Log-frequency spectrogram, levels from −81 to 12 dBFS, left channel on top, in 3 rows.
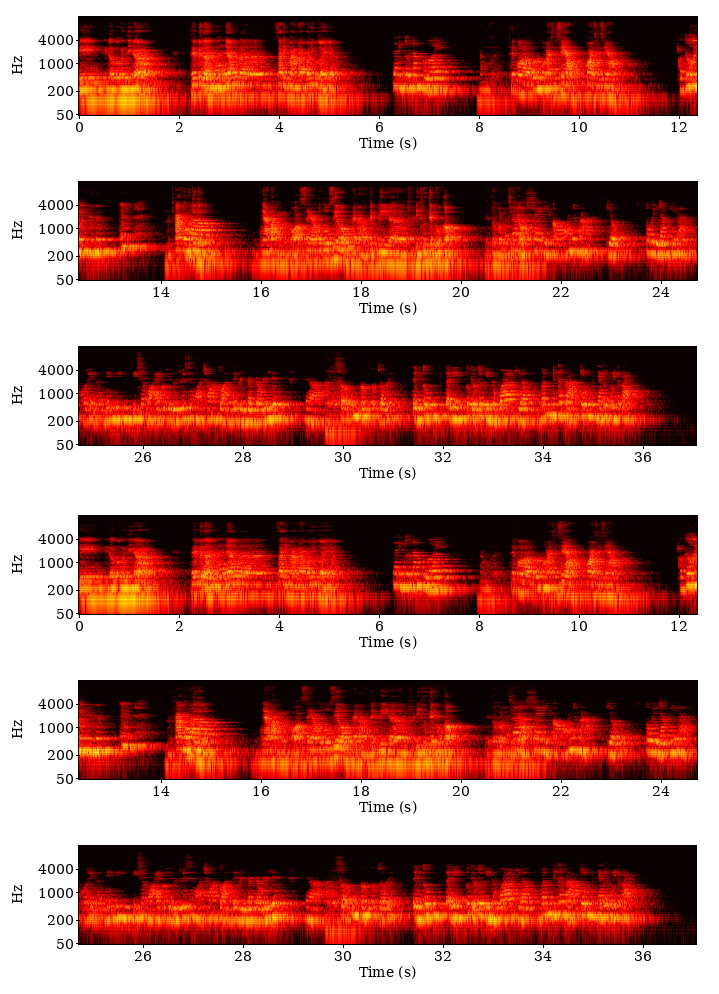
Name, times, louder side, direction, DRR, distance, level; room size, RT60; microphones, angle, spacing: voice 1, 0.0-1.5 2.2-5.2 8.0-10.8 14.1-14.9 15.8-19.9 20.5-21.4 29.6-30.0, left 1 dB, 80° left, -1 dB, 0.6 m, -27 dB
voice 2, 2.4-3.0 6.3-7.3 9.1-9.3 12.0-12.8 13.2-13.7 14.4-15.1 20.9-22.6 22.9-23.3 23.7-28.7 29.2-30.4 30.7-31.0 31.4-35.7, equal, 20° left, -6 dB, 0.7 m, -28 dB
3.4 x 3.1 x 3.0 m, 1.2 s
head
